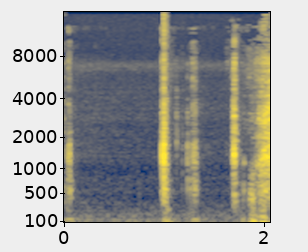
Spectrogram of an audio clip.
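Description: A few faint, sharp clicks, one about a second in and more near the end with a short soft noise, as a car's push-button start is pressed and the engine does not crank. The car is not recognising the key fob and flags 'Key ID Incorrect'.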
